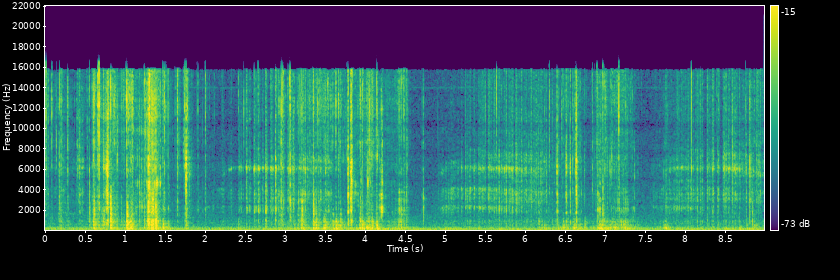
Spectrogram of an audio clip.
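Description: A solid coral-pink bar of soap held in the hand is scraped with a utility knife, shedding dry crumbles. The clip is full of quick, bright, crisp scratching and crumbling strokes, denser at the start. Faint high, steady tones sit underneath.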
